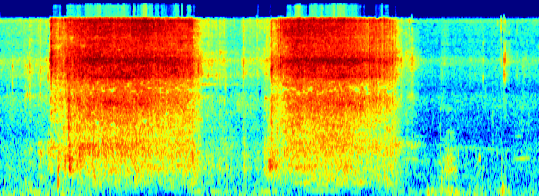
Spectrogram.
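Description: A knitting machine carriage knits two rows during a corn stitch pattern, heard as two loud mechanical swishing, rattling passes, each lasting just over a second and separated by a brief pause, followed by a few quieter clicks.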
